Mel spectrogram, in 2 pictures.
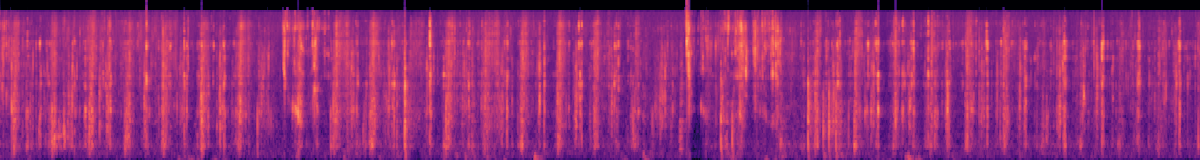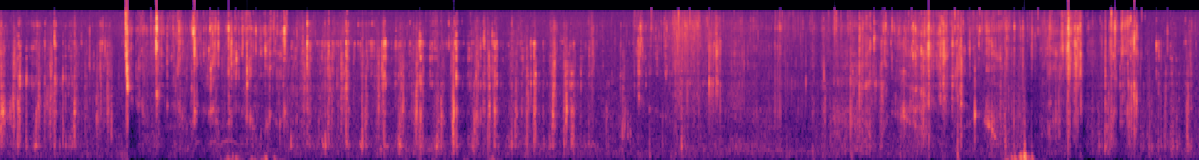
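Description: A person eating grilled pork back ribs and melted cheese, close-miked: a dense, continuous run of biting and chewing clicks. A couple of low thumps come through, the loudest near the end.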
